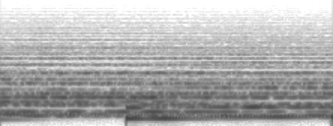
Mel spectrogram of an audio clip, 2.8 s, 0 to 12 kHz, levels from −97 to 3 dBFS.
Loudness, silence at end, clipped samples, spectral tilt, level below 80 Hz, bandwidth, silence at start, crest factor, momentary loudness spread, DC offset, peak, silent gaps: -30 LUFS; 0 s; under 0.1%; -6.5 dB/octave; -76 dBFS; 8.4 kHz; 0 s; 14 dB; 4 LU; under 0.1%; -14 dBFS; none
